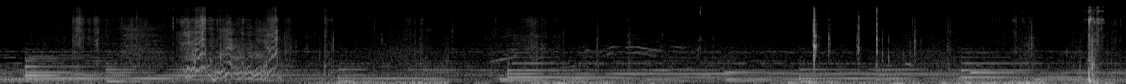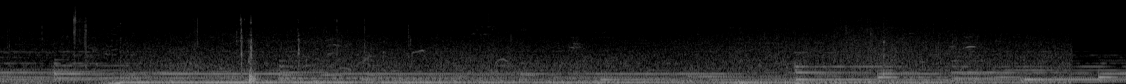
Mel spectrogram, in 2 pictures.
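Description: Background music of slow sustained notes, over handling noise from camera gear: a zipper-like rasp about two seconds in and a few sharp clicks around eight and eleven seconds.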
